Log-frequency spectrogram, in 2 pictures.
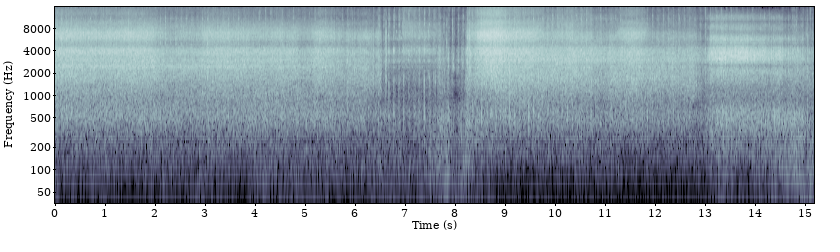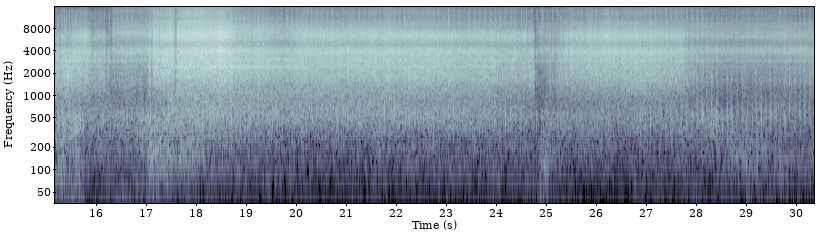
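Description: Wind rushing over the camera microphone of a skydiver descending under an open parachute canopy, a steady buffeting hiss that swells louder for a few seconds about a third of the way in and again around the middle.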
